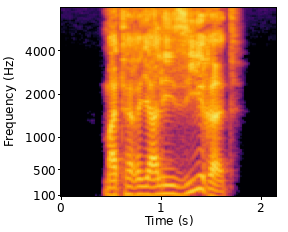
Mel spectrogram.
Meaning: second-person plural subjunctive I of materialisieren
- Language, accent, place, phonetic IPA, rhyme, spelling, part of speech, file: German, Germany, Berlin, [ˌmatəʁialiˈziːʁət], -iːʁət, materialisieret, verb, De-materialisieret.ogg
